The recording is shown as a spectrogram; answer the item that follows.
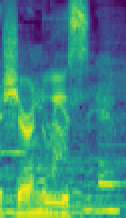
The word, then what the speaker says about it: Shiranui: The warrior, Nagi, attempted many times to challenge the wolf, but his attempts were thwarted by Shiranui's swift movements.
